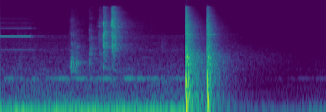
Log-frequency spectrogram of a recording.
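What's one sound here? An axe thuds loudly into a wooden target.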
